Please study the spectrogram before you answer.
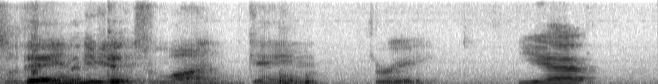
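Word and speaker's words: daemon: It's pronounced Damon. Activity monitor. It's Damon. Indians won game three. Yep. Okay. Yeah, it's pronounced Damon.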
